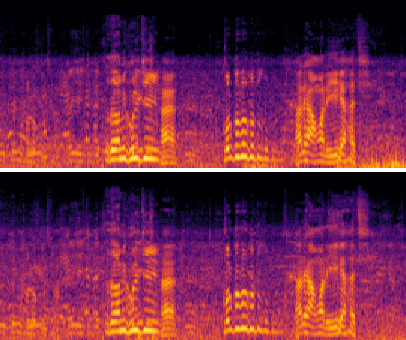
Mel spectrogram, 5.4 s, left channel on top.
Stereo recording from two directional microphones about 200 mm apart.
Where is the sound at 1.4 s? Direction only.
10° right (ahead or behind).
